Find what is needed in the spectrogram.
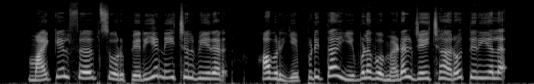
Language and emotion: Tamil, surprised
